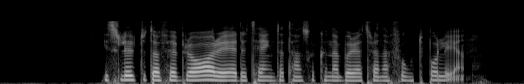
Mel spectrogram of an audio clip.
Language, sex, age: Swedish, female, 22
